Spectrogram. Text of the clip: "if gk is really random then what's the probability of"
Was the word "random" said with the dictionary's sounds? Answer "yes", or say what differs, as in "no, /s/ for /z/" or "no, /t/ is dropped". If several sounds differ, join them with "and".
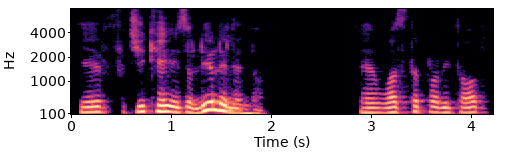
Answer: no, /l/ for /ɹ/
